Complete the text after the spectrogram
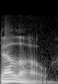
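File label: "bellow", English; Heroic Tales: Theseus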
